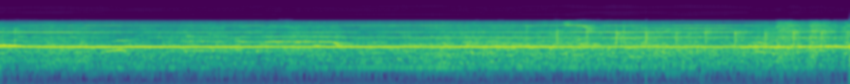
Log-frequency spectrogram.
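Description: A single high, pure-sounding note held steady from an electric guitar feeding back through its amplifier, with fainter higher overtones above it.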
